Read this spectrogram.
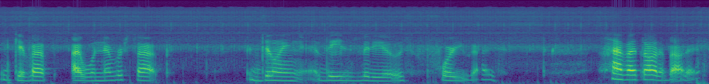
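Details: Slow speech with long pauses in an adult woman with cerebral palsy, real; no specific speech disorder is named.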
